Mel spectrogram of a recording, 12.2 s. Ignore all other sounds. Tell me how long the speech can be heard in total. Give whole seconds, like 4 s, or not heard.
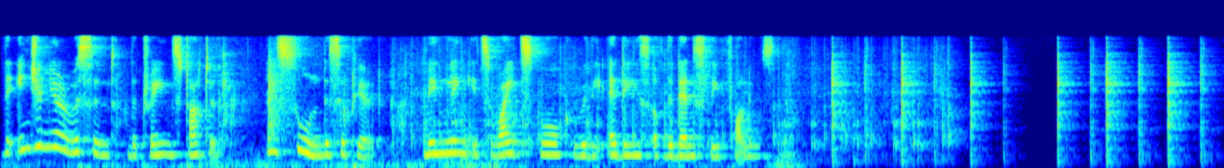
8 s.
